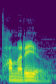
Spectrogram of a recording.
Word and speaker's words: tamarillo: to pronounce this because everyone that I've ever heard has called these tamarillos and even when you look online at the pronunciation you would find tamarillo but if it was from Modi and Spanish words then it really should be tamario Tama being the Modi part of the word and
